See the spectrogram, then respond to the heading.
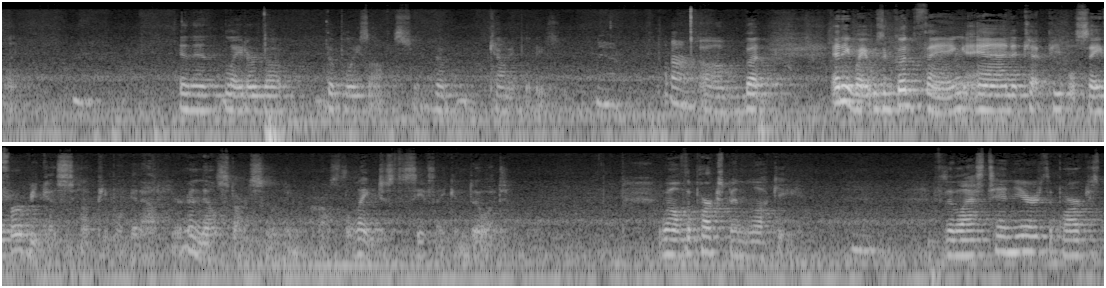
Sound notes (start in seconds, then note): none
